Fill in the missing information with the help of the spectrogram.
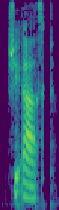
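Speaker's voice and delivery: ordinary delivery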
